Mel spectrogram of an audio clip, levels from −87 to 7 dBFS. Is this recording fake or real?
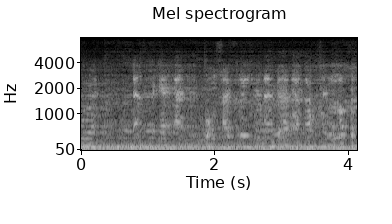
fake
